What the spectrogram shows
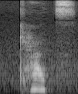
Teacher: The plural morpheme has been devoiced to se, because t is voiceless. Cats. In assimilation to the voiceless t which precede it.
